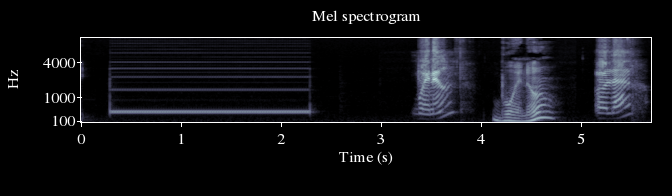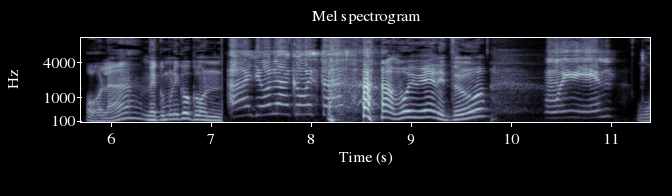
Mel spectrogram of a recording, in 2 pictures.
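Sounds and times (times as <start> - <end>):
buzzy telephone tone while a call is dialed: 0.0 - 2.4
speech: 3.4 - 7.1, 8.6 - 11.3
laughter: 8.1 - 8.8.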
